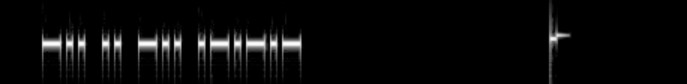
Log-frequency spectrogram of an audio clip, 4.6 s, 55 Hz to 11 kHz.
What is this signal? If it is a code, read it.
Morse code, heard as a keyed tone, about 30 wpm, 700 Hz. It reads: DID.
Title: 2x Word-Spacing - Sentences from Top 100 Words - 30wpm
